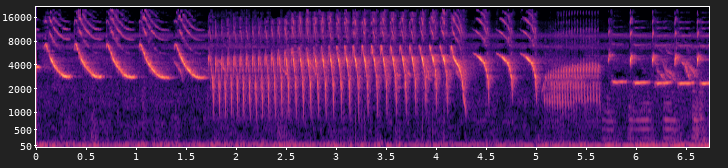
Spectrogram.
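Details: Singing canary used for training caged canaries to sing: falling whistled sweeps, then a long fast rattling trill of dense repeated notes, more descending slurs, a short buzzy patch and level piping tones.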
